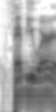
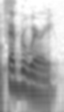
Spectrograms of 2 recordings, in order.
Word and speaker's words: February: do you say it February or do you I say February February yeah the r is in there yeah yes February February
